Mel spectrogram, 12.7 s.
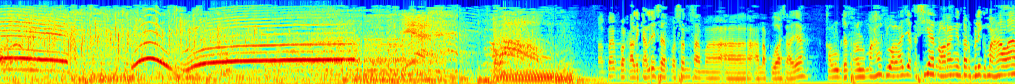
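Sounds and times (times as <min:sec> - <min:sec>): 
crowd clapping: 0:00.0 - 0:05.0
large crowd cheering: 0:00.0 - 0:07.0
speech: 0:07.7 - 0:12.6.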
